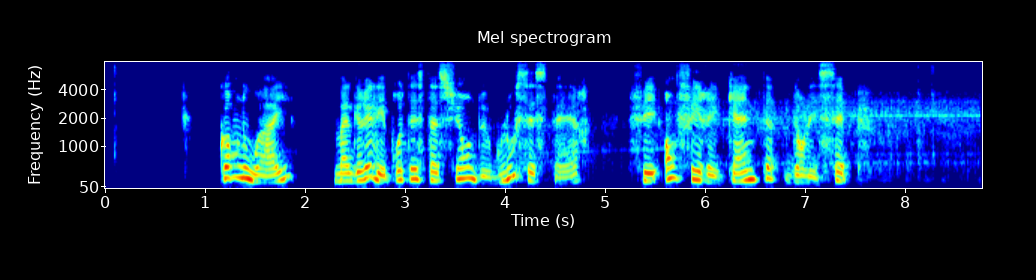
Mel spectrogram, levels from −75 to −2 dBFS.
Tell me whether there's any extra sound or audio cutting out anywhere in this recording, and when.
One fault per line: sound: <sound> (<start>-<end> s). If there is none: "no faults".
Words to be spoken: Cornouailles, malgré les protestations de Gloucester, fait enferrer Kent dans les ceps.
no faults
